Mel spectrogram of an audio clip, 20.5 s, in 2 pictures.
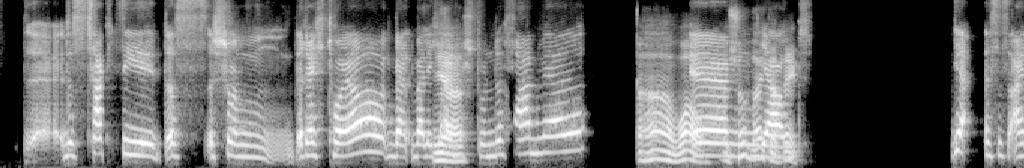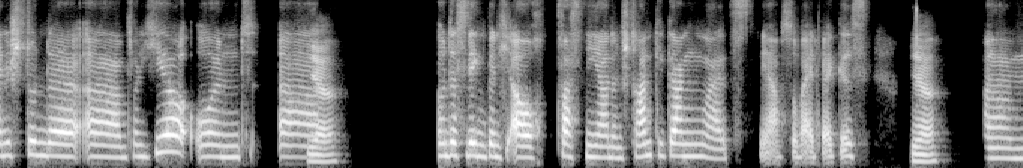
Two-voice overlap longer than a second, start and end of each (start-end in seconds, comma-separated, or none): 6.9-8.1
